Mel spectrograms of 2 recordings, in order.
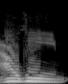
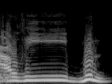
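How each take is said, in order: First: The long vowel is stretched and the ending dropped. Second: The vowel is short and the word ends -un. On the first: The reader stops at this word. "ওয়াকফ করে করেন তাহলে টানবো আমরা যিম এ টানবো। এখানে তিন আলিফ টানবেন।" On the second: The reading continues without stopping. "টানার কোনো ভাবও আসবে না। খুব দ্রুত"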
